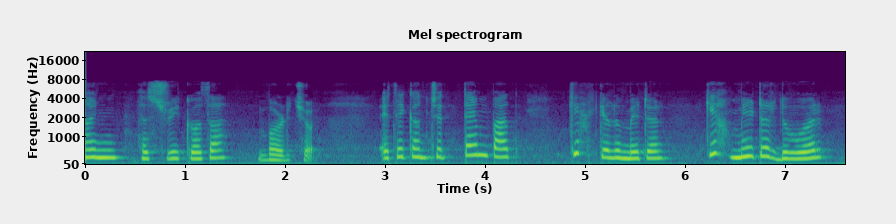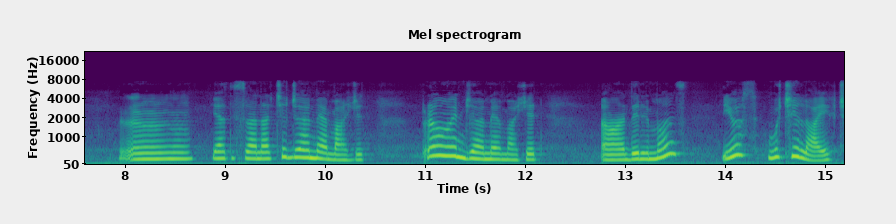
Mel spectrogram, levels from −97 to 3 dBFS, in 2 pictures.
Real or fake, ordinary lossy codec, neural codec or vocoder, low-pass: fake; none; codec, 16 kHz, 2 kbps, FunCodec, trained on LibriTTS, 25 frames a second; none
